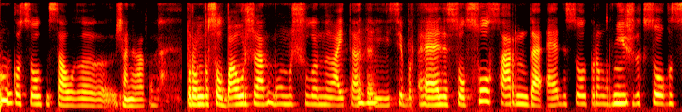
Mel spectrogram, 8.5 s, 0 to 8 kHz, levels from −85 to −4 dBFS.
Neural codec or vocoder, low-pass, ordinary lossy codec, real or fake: autoencoder, 48 kHz, 32 numbers a frame, DAC-VAE, trained on Japanese speech; 7.2 kHz; none; fake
